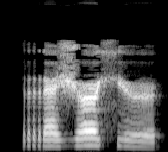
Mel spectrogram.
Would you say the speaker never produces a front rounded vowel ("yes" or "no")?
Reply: no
